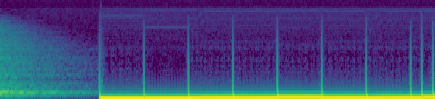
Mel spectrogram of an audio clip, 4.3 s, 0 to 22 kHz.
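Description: FL Studio 3x Osc synthesizer playing a low bass line of plain, sine-like tones, starting about a second in and stepping to a new note about twice a second, with a click at the start of each note.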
